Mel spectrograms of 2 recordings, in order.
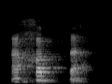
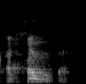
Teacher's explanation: Dipisah ya, akhadta. Tapi kalau riwayat Syu'bah, akhadta ini diidghamkan.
